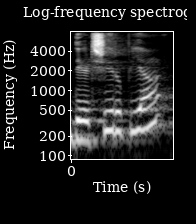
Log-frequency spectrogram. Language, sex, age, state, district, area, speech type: Goan Konkani, female, 30-45, Goa, Bardez, rural, spontaneous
